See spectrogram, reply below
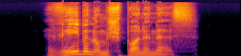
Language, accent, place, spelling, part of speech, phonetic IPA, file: German, Germany, Berlin, rebenumsponnenes, adjective, [ˈʁeːbn̩ʔʊmˌʃpɔnənəs], De-rebenumsponnenes.ogg
- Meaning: strong/mixed nominative/accusative neuter singular of rebenumsponnen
